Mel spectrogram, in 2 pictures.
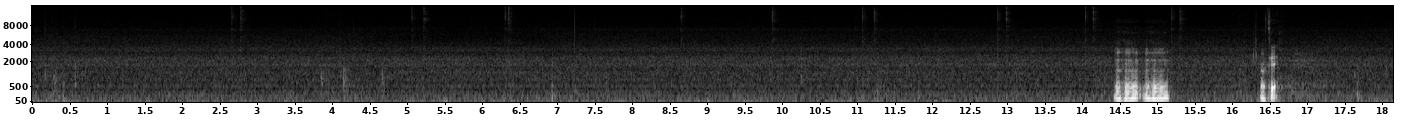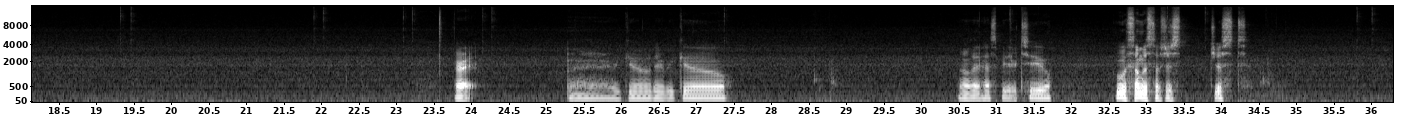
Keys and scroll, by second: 6.5 Up, 7.8 e, 11.3 l, 22.5 l, 27.1 e, 30.9 Escape.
